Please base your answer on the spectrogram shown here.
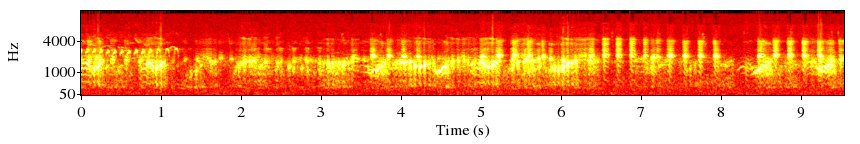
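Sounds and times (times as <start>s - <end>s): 
marsh frogs croaking in a dense chorus in the Tävsmoor: 0.0s - 9.5s.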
